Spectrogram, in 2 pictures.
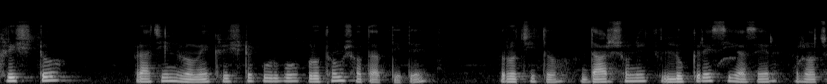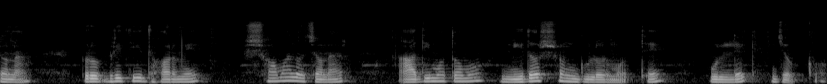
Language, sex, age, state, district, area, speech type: Bengali, male, 60+, West Bengal, Paschim Bardhaman, urban, spontaneous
